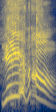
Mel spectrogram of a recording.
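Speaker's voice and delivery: high, loud Texan whoop; hammed-up Texas yeehaw; mock cowboy yell. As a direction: holler it like a rodeo cowboy. Mocking Texan pronunciation.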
